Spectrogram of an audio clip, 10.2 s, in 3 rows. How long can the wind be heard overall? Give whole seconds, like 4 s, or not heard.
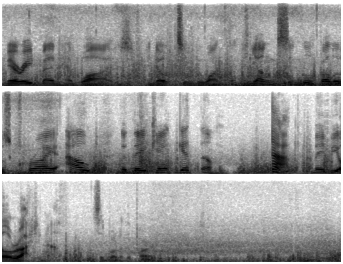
10 s.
